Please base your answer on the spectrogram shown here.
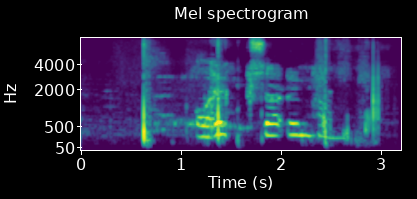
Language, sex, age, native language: Icelandic, other, 10, Icelandic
